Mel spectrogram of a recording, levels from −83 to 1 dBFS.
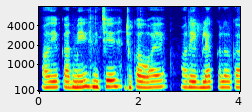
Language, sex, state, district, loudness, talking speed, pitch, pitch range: Hindi, female, Haryana, Charkhi Dadri, -15 LUFS, 180 wpm, 200 Hz, 195-210 Hz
